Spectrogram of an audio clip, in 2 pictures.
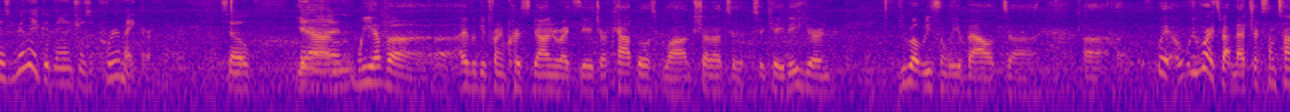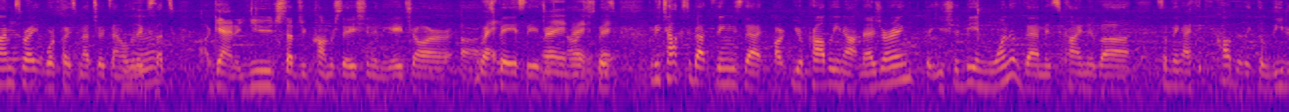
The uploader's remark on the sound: Recorded LIVE from SuccessConnect 2015 in Las Vegas. Sat down at SuccessFactors customer conference SuccessConnect.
